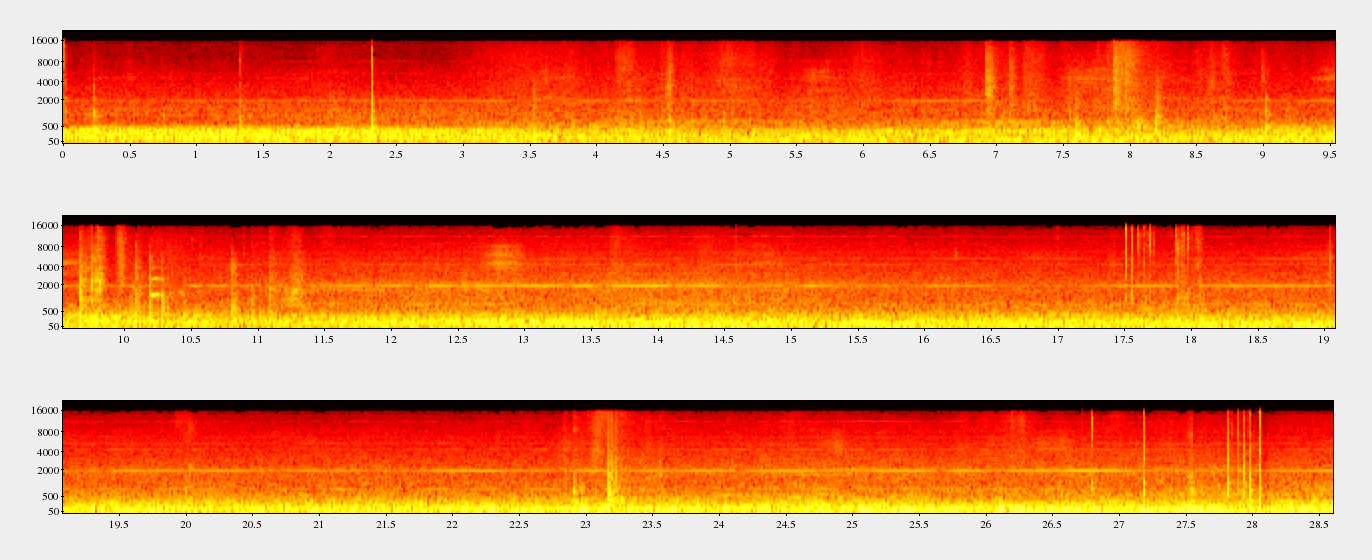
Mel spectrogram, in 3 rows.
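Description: Steady low rumble and hum inside a parked Boeing 787-8 airliner cabin, with a faint steady whine and a few light clicks and knocks. The rumble grows louder near the end.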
